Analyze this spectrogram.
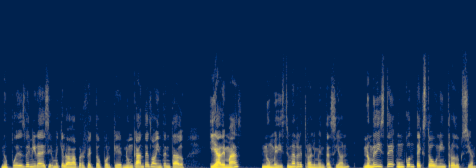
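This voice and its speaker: Speaking at a fairly quick pace with ordinary pitch variation, a woman is heard on a very clean recording with a silent background, the sound dry and close with no echo. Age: 20s. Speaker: news producer and presenter. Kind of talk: casual interview. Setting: studio.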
